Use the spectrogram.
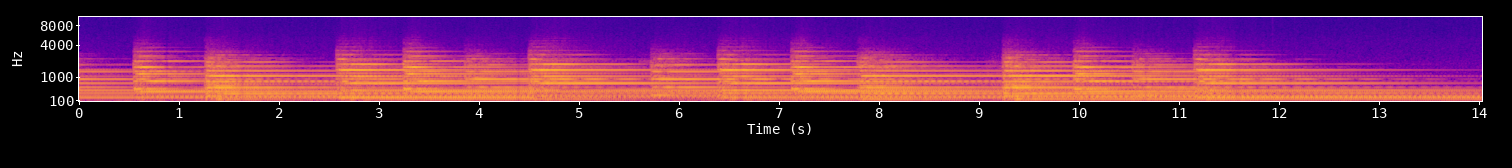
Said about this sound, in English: Now, in just a few seconds, the chimes of Big Ben and the 10 o'clock news.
